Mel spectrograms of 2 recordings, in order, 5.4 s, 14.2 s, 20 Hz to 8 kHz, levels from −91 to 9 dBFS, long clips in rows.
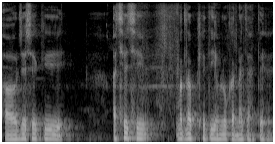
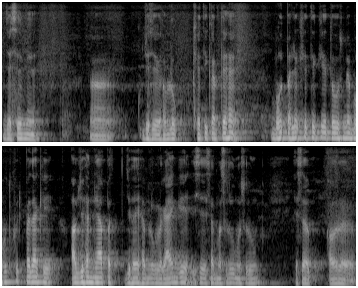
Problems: constant background noise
